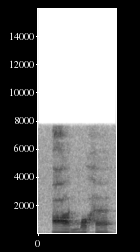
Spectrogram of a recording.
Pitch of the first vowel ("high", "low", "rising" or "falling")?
low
